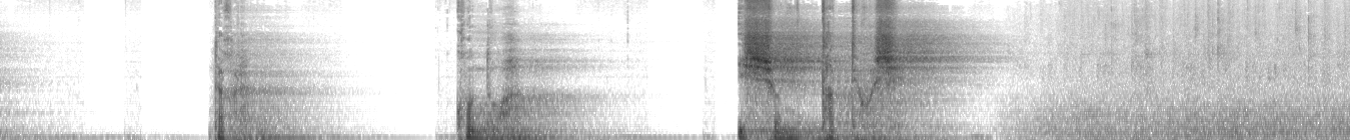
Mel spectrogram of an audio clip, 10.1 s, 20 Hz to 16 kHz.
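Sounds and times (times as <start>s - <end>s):
speech: 1.6s - 2.0s, 3.4s - 4.1s, 5.5s - 6.8s
steady heavy rain: 7.5s - 10.1s.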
